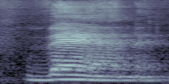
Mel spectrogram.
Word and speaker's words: than: Ok, than, T-H-A-N.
